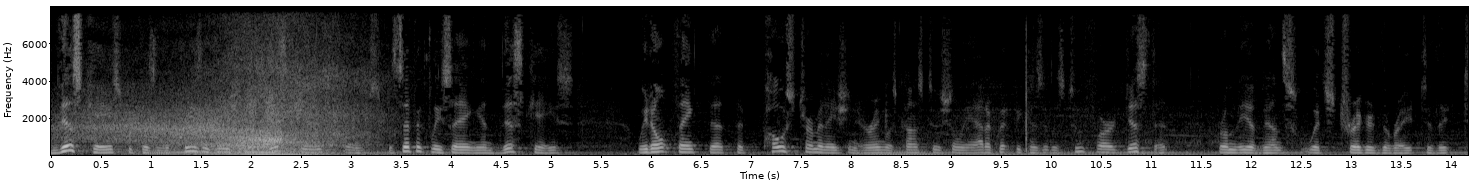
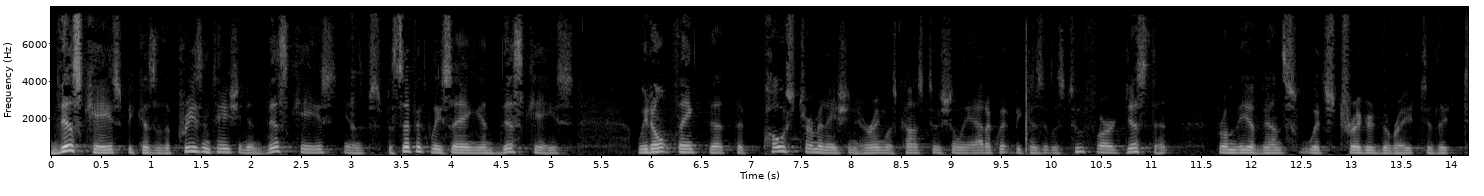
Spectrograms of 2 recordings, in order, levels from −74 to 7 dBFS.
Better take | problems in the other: second | background sound (Car passing by); 3 dB below the speech

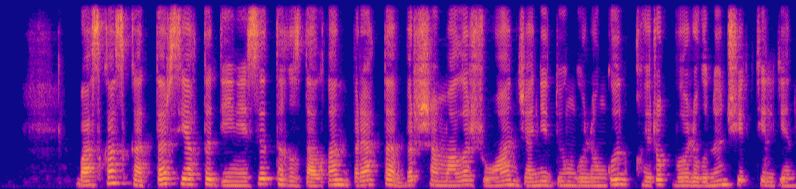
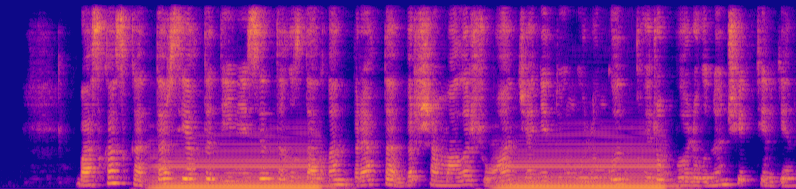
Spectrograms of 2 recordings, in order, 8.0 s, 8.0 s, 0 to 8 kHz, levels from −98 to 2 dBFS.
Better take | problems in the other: first | background sound (Bowed string instrument); 3 dB above the speech // room echo; dies away in 0.3 s

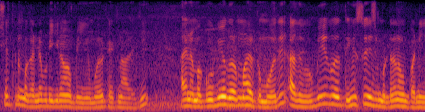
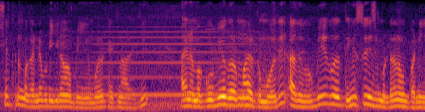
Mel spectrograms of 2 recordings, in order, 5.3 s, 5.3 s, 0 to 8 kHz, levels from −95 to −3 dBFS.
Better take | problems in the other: first | background sound (Wind instrument, woodwind instrument); 17 dB below the speech

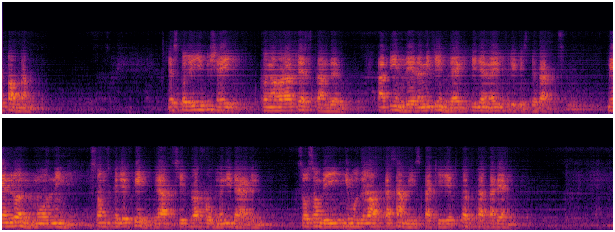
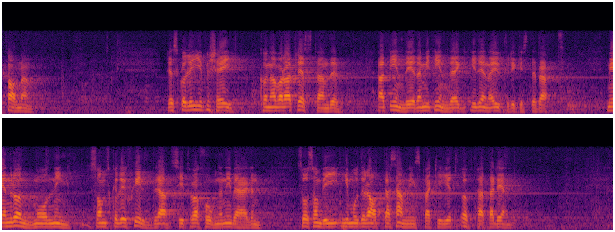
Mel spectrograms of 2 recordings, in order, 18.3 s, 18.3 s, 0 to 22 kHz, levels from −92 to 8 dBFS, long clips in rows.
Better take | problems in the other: second | noise reduction (neural separator model SepFormer DNS4)

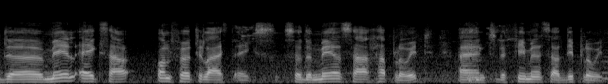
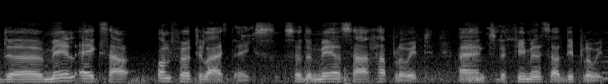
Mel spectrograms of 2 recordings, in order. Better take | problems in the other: first | background sound (Rain); 20 dB below the speech

